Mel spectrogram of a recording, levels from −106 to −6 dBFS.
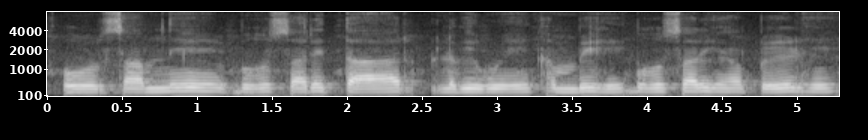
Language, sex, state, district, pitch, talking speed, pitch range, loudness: Bhojpuri, male, Bihar, Saran, 115 Hz, 170 wpm, 110-120 Hz, -26 LUFS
